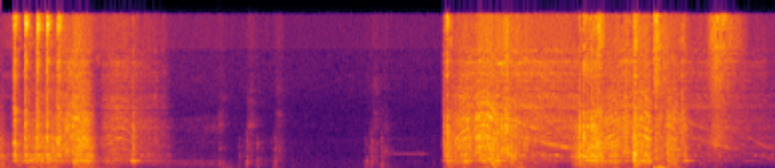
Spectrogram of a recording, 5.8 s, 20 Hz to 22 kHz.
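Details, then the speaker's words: Mitsubishi Eclipse restarted after sitting about 8.5 years, fuel pump now primes, spark and fuel present, timing checked; two bursts of starter cranking, never fires; battery sounds weak from sitting, and owner suspects the crankshaft position sensor. "ah hook up the battery charger because it sounds like the battery's dying out on me yeah the battery's been sitting for a while"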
